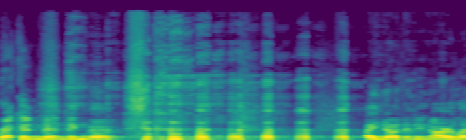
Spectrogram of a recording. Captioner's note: laughter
